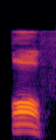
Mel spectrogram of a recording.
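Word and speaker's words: قاف: পরবর্তী আলোচনা আছে এরপরে কফ কফ গলার ভিতর থেকে কফ কফ গলার আগ থেকে মানে জিহ্বার একদম গোড়া থেকে জিহ্বার গোড়া থেকে উচ্চারণ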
